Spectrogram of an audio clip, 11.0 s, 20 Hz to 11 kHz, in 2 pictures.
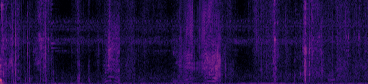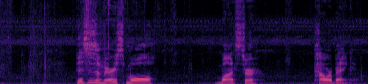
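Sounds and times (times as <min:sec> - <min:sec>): zipper being pulled open: 0:01.5 - 0:02.0, 0:02.6 - 0:05.5.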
